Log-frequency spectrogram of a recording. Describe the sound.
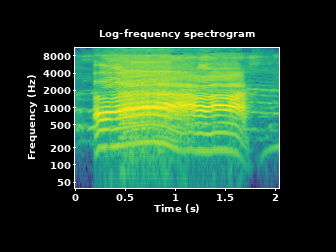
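A loud, shrill shrieking cry rings out in a house, one sustained wailing note lasting about one and a half seconds before cutting off abruptly.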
